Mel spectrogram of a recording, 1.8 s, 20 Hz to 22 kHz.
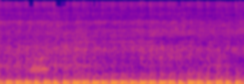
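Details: Revived first-gen Suzuki SV650 V-twin at idle: steady, even low thumping with only a little noise and no rod knock; the rear cam chain tensioner may just need adjusting; a bad bottom end was feared, but it now sounds healthy.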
